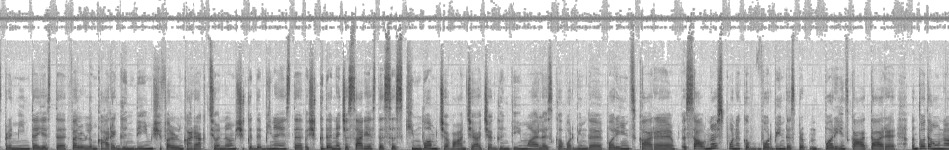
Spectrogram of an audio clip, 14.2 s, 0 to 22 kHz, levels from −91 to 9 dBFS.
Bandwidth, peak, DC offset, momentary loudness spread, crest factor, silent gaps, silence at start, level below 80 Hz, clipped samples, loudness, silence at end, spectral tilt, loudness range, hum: over 20 kHz; -2 dBFS; under 0.1%; 4 LU; 18 dB; none; 0 s; -44 dBFS; under 0.1%; -18 LUFS; 0 s; -3 dB/octave; 2 LU; none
